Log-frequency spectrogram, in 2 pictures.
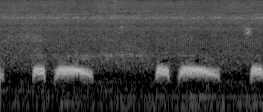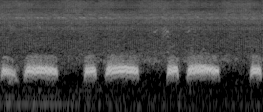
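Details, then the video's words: Spotted dove lure call aimed at wild doves, with a clipped note before each sustained hoarse coo, the phrases repeating steadily about once a second over a low hum. "The Cu Gáy Mồi Đất,Kèo thơm lụm Mồi sảy,นกเขาใหญ่สายต่อดิน,Sound Of Cuckoo Bird่,Suara Tekukur Pikat"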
